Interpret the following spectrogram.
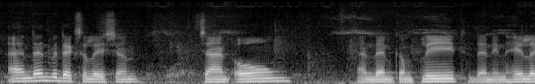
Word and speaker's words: Om: But for instance, we will practice this mantra chanting with using the sound of om which is three syllables a u and m.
